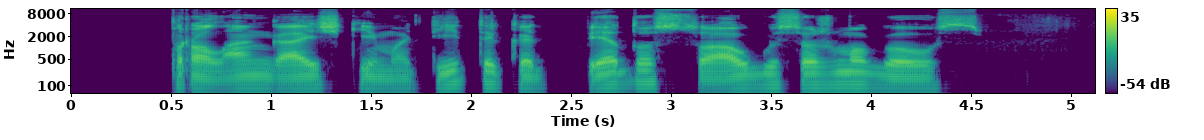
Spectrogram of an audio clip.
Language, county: Lithuanian, Utena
